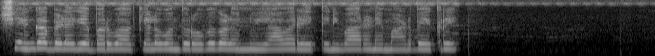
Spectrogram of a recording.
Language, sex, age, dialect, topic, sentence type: Kannada, female, 18-24, Central, agriculture, question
